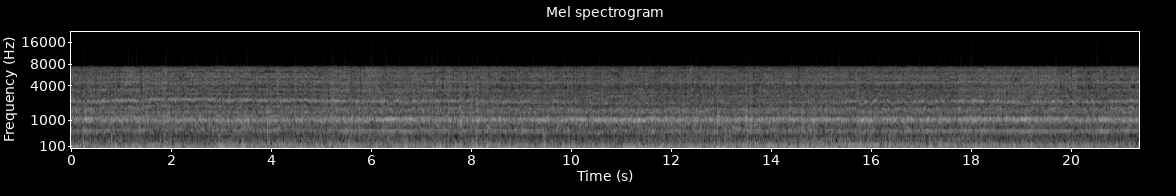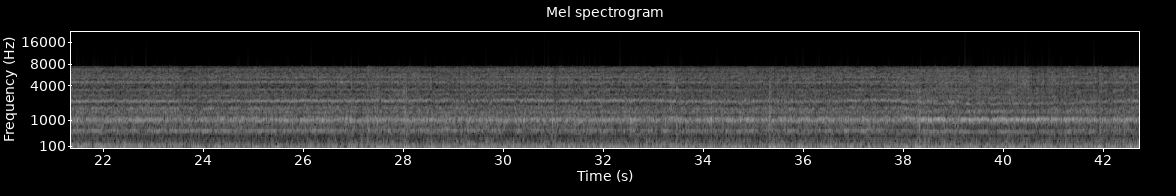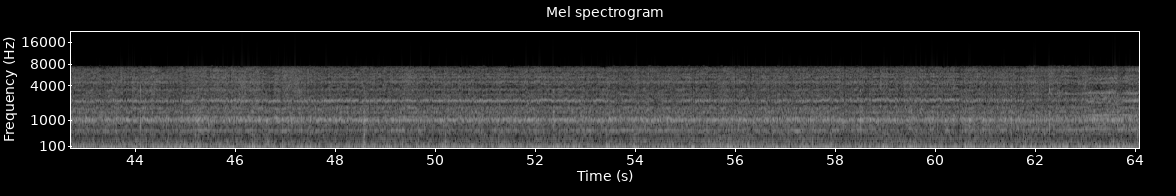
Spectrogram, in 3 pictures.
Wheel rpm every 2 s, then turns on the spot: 150, 160, 150, 150, 150, 140, 150, 150, 150, 140, 150, 150, 150, 150, 150, 160, 150, 150, 150, 140, 140, 150, 150, 150, 150, 150, 150, 150, 150, 160, 160, 160.
none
